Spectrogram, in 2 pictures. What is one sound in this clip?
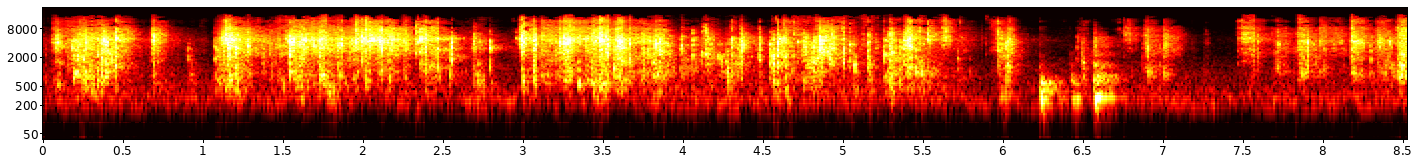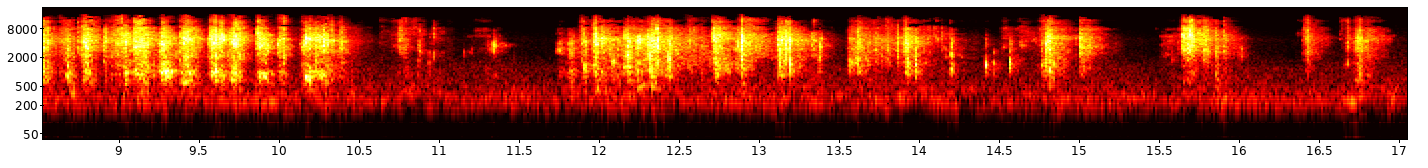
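Crinkly plastic snack packets and foil rustle and crackle as hands handle them.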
